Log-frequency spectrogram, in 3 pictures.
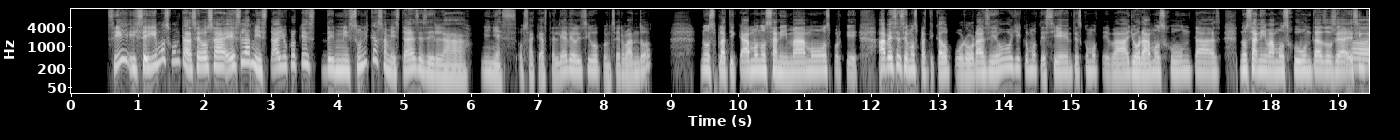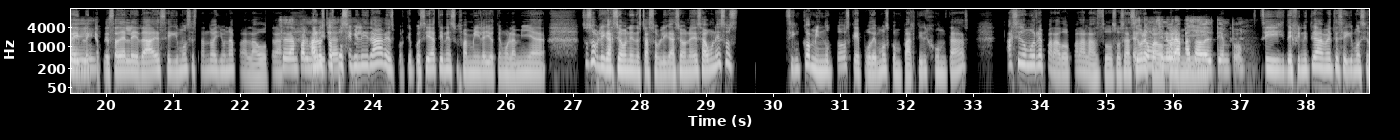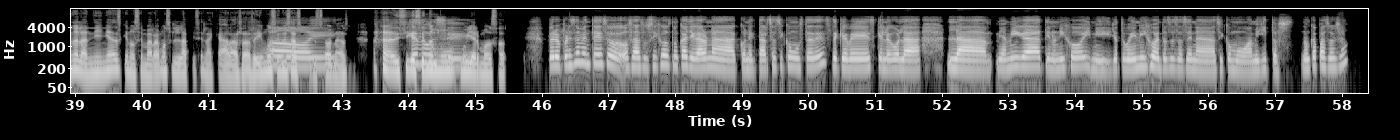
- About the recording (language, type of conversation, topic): Spanish, podcast, ¿Qué consejos tienes para mantener amistades a largo plazo?
- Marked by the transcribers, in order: other background noise; drawn out: "Ay"; chuckle; other noise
